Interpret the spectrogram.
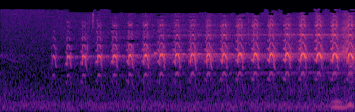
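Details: A woodpecker that wakes up the street drums on a metal gutter: a steady run of ringing, tinny taps, several per second, growing slightly louder. A faint low hum enters near the end.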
